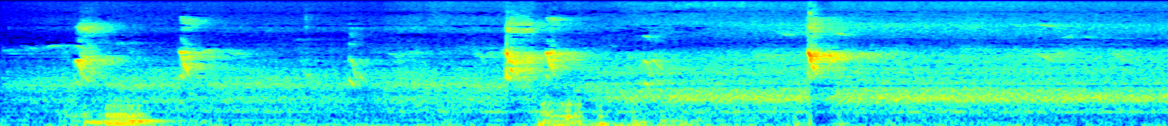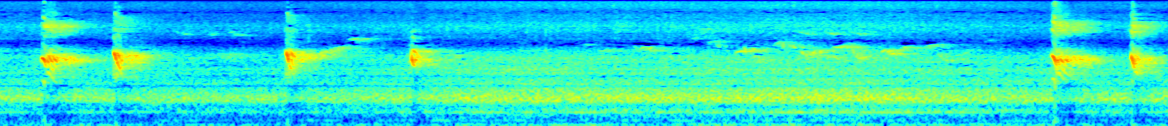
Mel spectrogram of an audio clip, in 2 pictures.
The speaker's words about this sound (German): Das ist die Dohle, und da haben auch viele in Holland immer gedacht, das wären Möwen.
